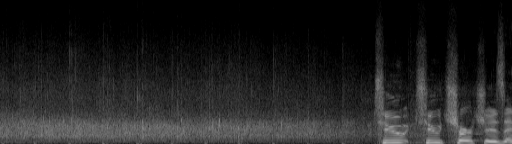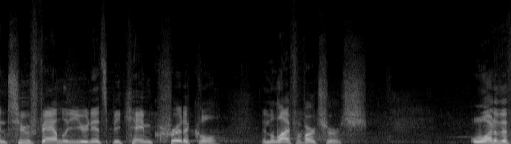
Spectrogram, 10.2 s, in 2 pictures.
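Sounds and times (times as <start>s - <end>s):
church congregation applause during a five-year anniversary service: 0.0s - 4.2s
speech: 3.8s - 8.8s, 9.8s - 10.2s.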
